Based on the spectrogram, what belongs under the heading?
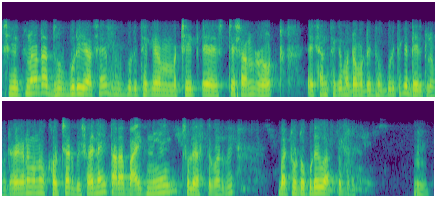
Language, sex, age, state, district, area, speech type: Bengali, male, 18-30, West Bengal, Jalpaiguri, urban, conversation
